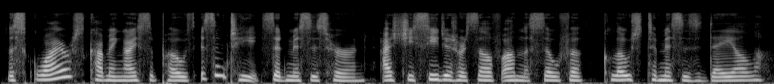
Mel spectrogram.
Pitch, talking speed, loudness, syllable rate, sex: 200 Hz, 165 wpm, -20 LUFS, 4.2 syllables/s, female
